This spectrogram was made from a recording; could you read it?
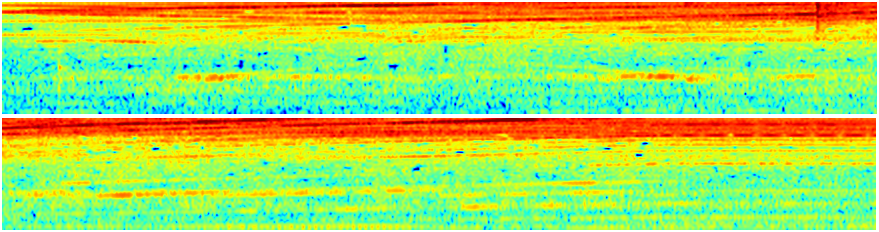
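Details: CNC spindle motor bench-tested before return to customer: smooth steady high whine climbing gently as it spins up, no knocks or rattles; running normally.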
